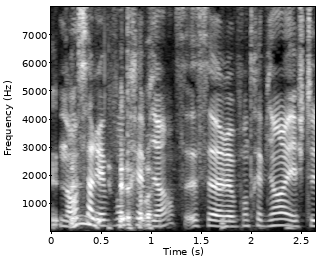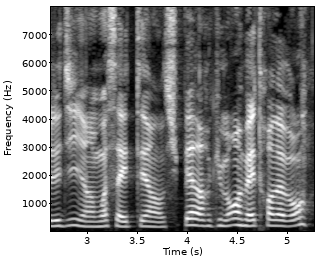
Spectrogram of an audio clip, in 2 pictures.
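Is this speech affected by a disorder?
No.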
